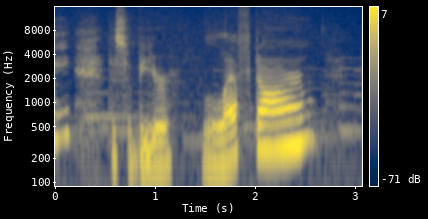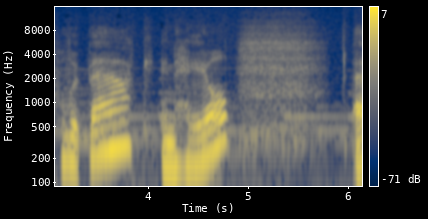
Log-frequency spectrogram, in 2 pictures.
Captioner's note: inhales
